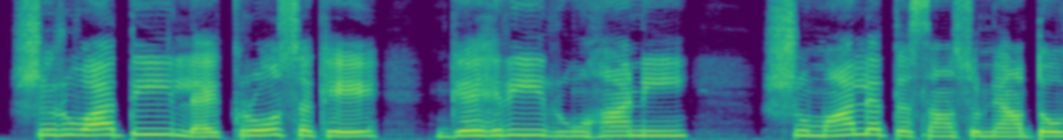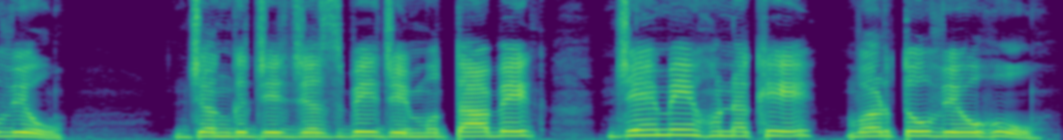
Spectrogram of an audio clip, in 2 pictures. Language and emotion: Sindhi, neutral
